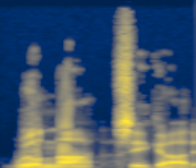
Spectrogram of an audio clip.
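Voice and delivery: ordinary talk, nothing marked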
